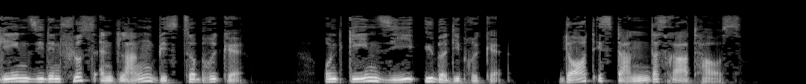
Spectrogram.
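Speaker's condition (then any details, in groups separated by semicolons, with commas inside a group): No condition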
